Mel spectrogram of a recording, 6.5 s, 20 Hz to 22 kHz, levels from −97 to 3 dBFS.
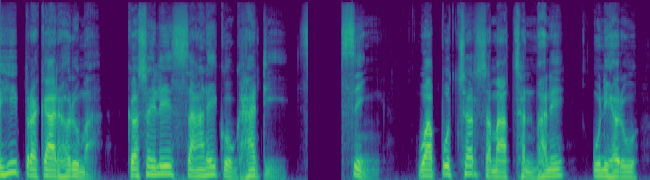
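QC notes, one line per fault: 3.07–3.42 s, rebuffering stall. The speech stops dead and the line goes silent for about 0.35 s. It then picks up at exactly the point where it broke off. No syllable is skipped or repeated. The player had used up its downloaded audio and had to wait for more data before going on. That is why the gap is clean silence rather than a glitch. The clip loses no content, but it runs 348 ms longer.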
